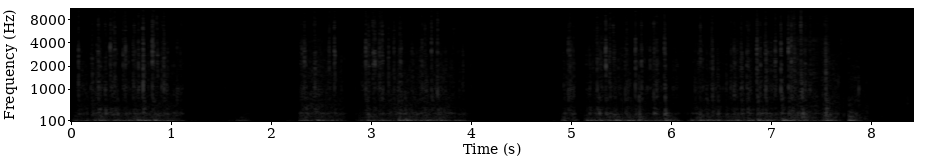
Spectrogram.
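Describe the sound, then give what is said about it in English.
Typing on a computer keyboard: quiet bursts of rapid key clicks broken by short pauses, with no voices. “So let me just type something real quick.”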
